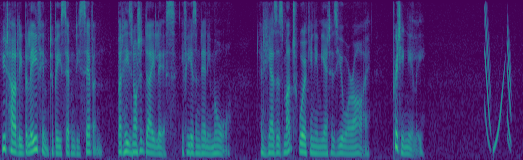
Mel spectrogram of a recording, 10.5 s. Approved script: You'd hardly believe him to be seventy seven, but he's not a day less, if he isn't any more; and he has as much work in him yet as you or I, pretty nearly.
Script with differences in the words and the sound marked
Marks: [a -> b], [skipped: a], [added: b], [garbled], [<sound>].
You'd hardly believe him to be seventy seven, but he's not a day less, if he isn't any more; and he has as much work in him yet as you or I, pretty nearly. [chirp]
